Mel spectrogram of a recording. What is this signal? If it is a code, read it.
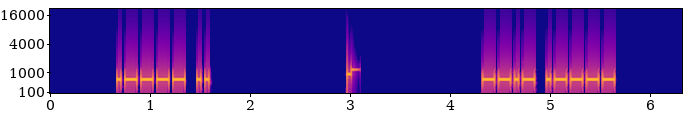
Morse code, heard as a keyed tone, about 30 wpm, 700 Hz. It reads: 1I Q1
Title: Single-Letter Single-Number 30wpm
